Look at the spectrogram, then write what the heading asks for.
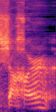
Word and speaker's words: Shachar: for us okay so my first thing is shot it's pretty hard to pronounce for English speakers it's Hebrew and it means dawn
